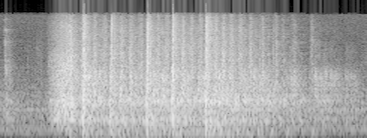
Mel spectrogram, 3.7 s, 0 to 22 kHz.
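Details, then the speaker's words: Troy-Bilt tiller, parked long: ragged popping run of about four firings a second fading out in three seconds; had spark, about 82% sure it's a bad spark plug. "I'm about 82% sure. It's probably got a bad spark plug."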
